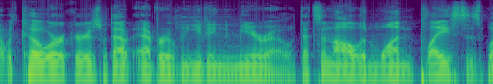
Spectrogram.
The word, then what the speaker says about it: Miro: And Miro rhymes with hero.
